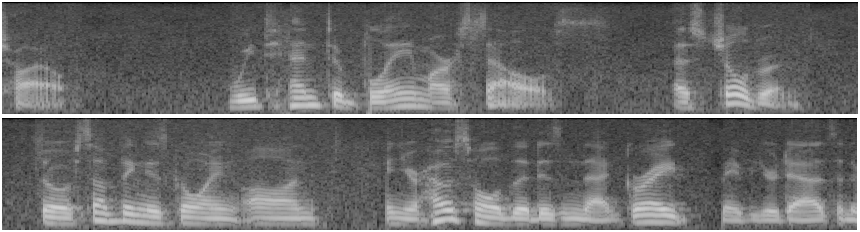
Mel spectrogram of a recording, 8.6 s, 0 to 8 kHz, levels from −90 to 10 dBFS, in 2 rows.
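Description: From 0.40 to 3.36 s the speech is chopped by the voice detector. About 1.4 s of quiet edges drop out to synthetic fill, likely from the sender switching transmission repeatedly.

At 4.04 to 4.48 s, 5.94 to 6.20 s and 7.80 to 7.88 s, comfort noise replaces the background. The real room noise becomes flat hiss, about 4, 2 and 4 dB quieter. This is likely discontinuous transmission filling the pauses.

From 4.44 to 4.48 s the onset is clipped by the voice detector. About 40 ms of the start is missing, so the speech begins abruptly. The detector likely reacted late. Throughout, nothing sounds above 8 kHz, which fits a G.722 call path at 64 kbps.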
